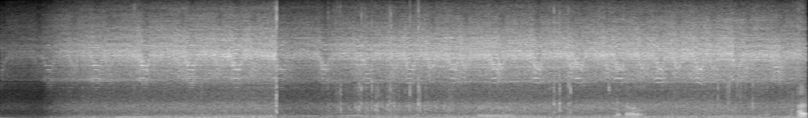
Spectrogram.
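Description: Chorus of insects buzzing: a shrill, steady high drone that swells and fades slightly, starting about half a second in. A single sharp click comes about three and a half seconds in.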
